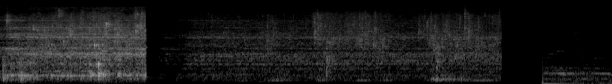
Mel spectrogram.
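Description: Bathroom tap running into a sink, cutting off abruptly about a second and a half in. A quieter, steady rushing follows until a brief dropout near the end.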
